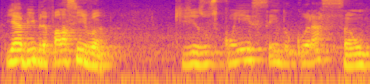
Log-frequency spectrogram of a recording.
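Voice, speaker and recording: A man tells his story as a studio guest, voice pitched a touch high for a man. He acts out each person's lines as he goes, with a faint hiss behind him. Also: steady tone, a little fast, darkish tone. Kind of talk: animated personal testimony.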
